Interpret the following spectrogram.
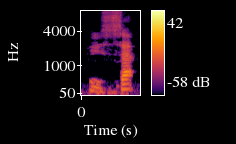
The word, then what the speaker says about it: huset: Huset. The T is silent.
